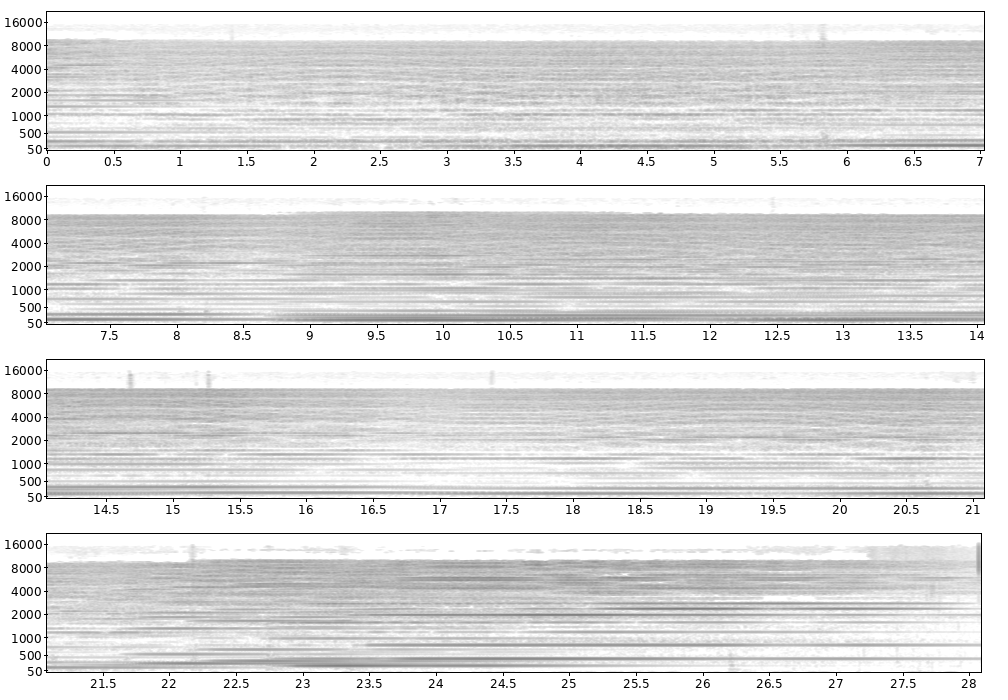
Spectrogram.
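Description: Logic Pro X Sculpture software synth playing its 'Ambient Slow Bow' patch: slow, sustained bowed-string-like notes and chords, mostly low, each swelling and fading over a couple of seconds. A Modulator MIDI effect's LFO is moving a mass object on the modeled string, giving a subtle, organic variation in the tone.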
